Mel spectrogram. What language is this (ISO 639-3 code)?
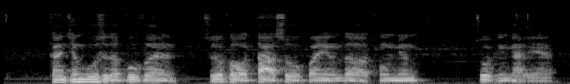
zho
